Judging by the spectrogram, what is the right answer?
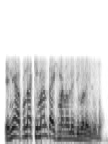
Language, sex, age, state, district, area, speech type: Assamese, male, 45-60, Assam, Golaghat, urban, conversation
